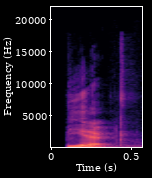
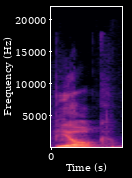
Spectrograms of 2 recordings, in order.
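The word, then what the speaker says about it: Björk: Bjork. It looks like it would be Bork, but I believe that it is BJ.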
